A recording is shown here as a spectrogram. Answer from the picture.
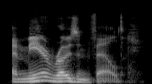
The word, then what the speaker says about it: Amir Rosenfeld: Say his name again. – Amir Rosenfeld. – Okay, I got a little bit confused before. I thought you were saying like, a lowly Rosenfeld.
